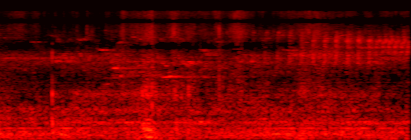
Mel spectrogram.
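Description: Near silence: faint room tone with a few soft rustles of jute twine being worked with a crochet hook, one slightly louder about one and a half seconds in.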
